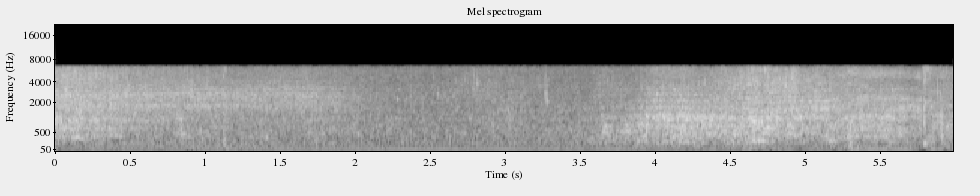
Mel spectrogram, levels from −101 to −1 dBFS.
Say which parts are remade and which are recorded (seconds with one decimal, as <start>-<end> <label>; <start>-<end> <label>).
0.0-5.2 recorded; 5.2-6.0 remade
